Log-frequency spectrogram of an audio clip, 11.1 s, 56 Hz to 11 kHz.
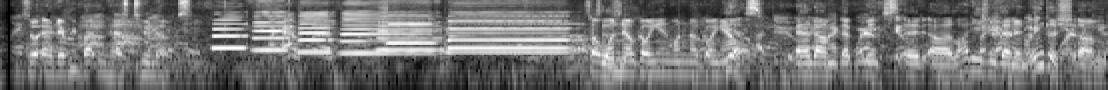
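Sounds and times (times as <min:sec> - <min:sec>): concertina reed notes: 0:02.1 - 0:06.3.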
